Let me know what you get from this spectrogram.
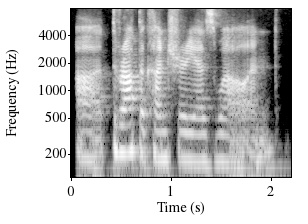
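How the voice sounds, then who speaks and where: Woman guest, fairly low voice with fry, measured and explanatory. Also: fairly even intonation, pushed and bright. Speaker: panel guest, communications director. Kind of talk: casual panel talk.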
